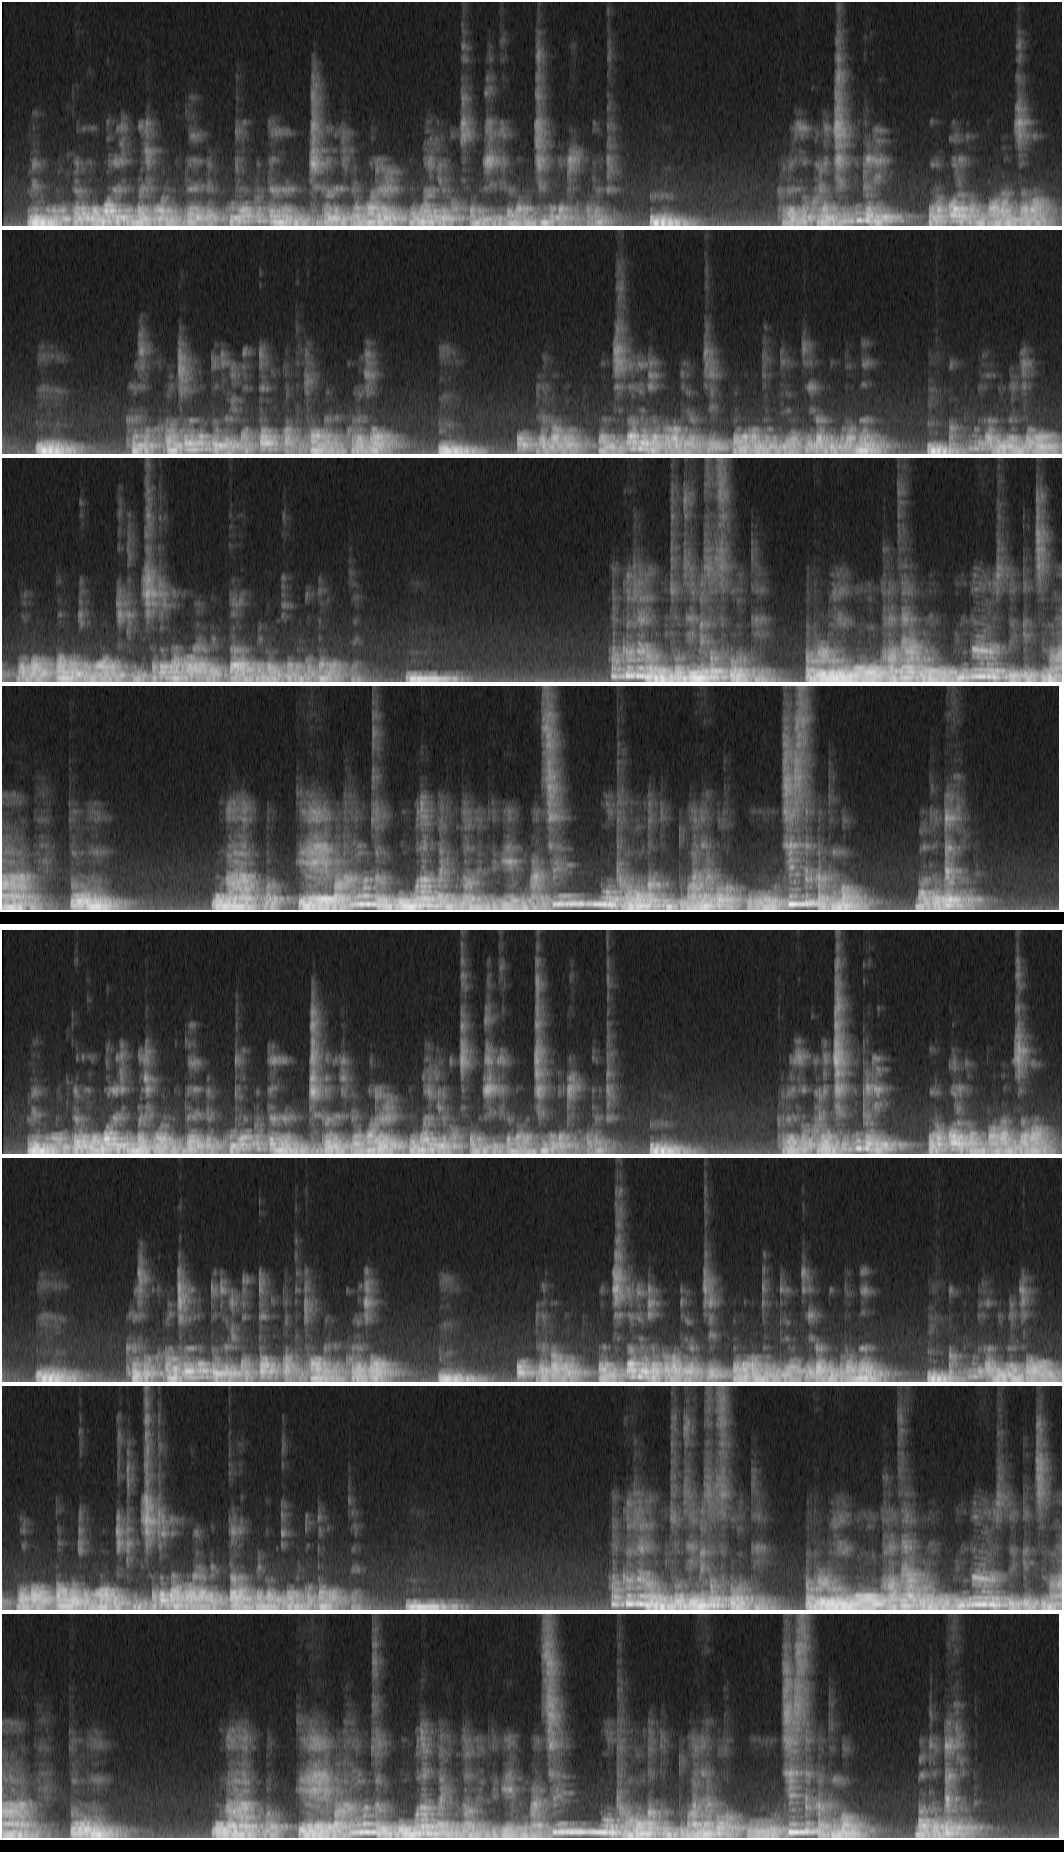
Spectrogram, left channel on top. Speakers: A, on the right; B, in the centre.
A: 그리고
B: 음,
A: 내가 영화를 정말 좋아했는데 내가 고등학교 때는 주변에서 영화를 영화 얘기를 같이 나눌 수 있을 만한 친구가 없었거든
B: 음,
A: 그래서 그런 친구들이 그 학과를 가면 많아지잖아
B: 음,
A: 그래서 그런 설렘도 되게 컸던 것 같아 처음에는 그래서
B: 음,
A: 어, 내가 뭐, 나는 시나리오 작가가 돼야지, 영화 감독이 돼야지, 라기보다는
B: 음, 음.
A: 학교를 다니면서 내가 어떤 걸 전공하고 싶은지 찾아나가야겠다라는 생각이 처음엔 컸던 것 같아.
B: 음. 학교 생활 엄청 재밌었을 것 같아. 아, 물론 뭐 과제하고 이런 거 힘들 수도 있겠지만 좀
A: 음,
B: 뭔가 막 이렇게 막 학문적인 공부한다기보다는 되게 뭔가 실무 경험 같은 것도 많이 할 것 같고 실습 같은 거?
A: 음, 맞아,
B: 어, 어땠어?
A: 맞아.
